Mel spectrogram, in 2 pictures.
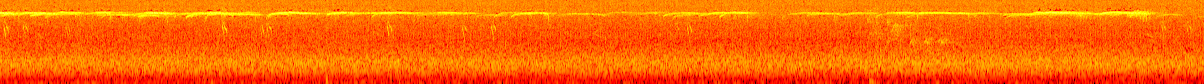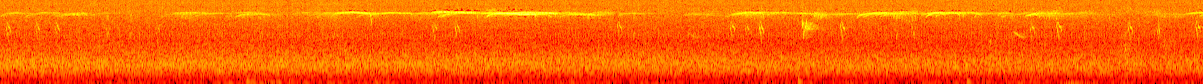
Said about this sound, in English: Well, birds are calling more like they're gonna fly.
